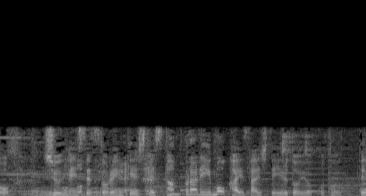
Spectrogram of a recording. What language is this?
Japanese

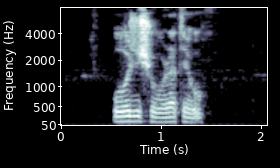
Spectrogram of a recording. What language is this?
Persian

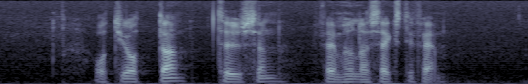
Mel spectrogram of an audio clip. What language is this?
Swedish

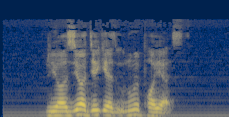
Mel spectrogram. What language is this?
Persian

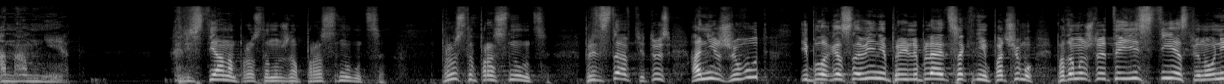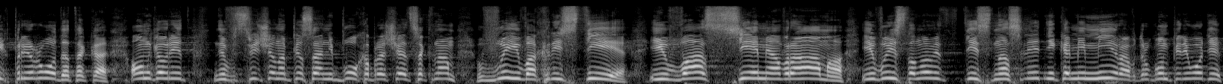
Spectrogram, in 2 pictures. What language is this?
Russian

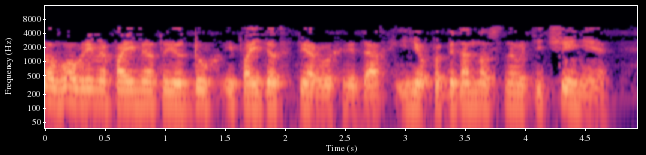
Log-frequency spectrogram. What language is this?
Russian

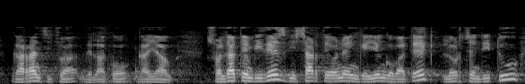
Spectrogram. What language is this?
Basque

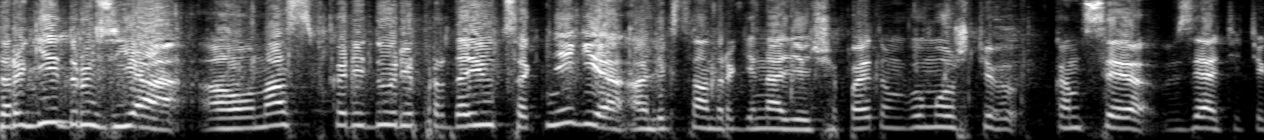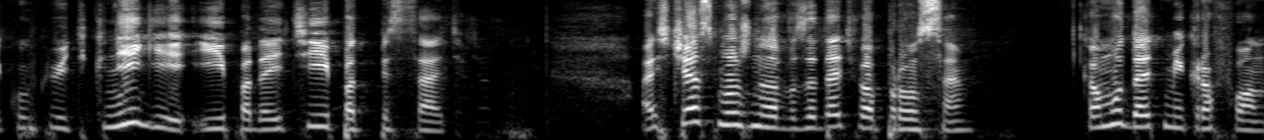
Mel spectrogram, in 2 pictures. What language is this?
Russian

